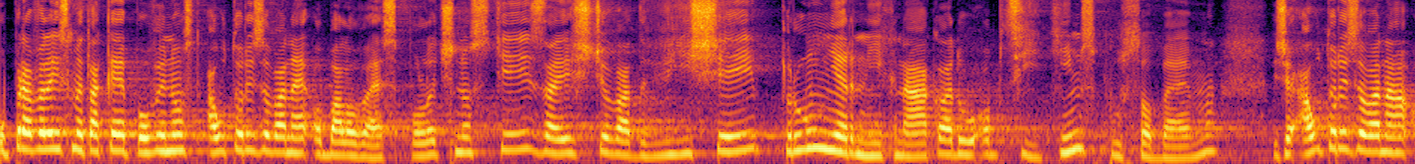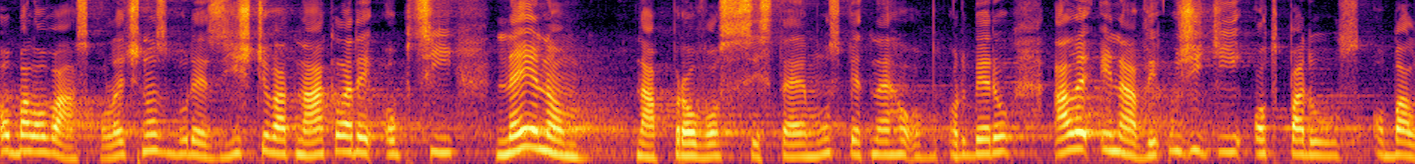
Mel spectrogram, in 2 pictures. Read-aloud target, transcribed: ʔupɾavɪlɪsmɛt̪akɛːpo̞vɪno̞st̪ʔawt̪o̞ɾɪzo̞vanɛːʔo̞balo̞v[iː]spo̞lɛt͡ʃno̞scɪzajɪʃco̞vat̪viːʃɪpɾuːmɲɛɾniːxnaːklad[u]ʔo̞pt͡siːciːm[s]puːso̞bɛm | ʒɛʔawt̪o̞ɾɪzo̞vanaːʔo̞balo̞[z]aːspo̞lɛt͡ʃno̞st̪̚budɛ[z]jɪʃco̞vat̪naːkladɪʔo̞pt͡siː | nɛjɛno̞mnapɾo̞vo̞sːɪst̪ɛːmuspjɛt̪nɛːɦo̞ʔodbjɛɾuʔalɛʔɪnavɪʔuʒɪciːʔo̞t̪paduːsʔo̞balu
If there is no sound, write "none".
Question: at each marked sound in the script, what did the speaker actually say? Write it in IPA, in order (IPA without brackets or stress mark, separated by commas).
ɛː, uː, s, v, z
